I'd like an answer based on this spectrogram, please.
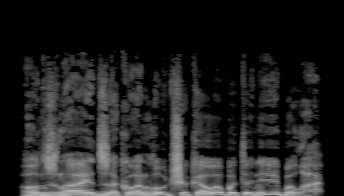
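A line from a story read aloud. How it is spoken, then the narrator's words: Hoarse. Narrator (Russian): хрипло сказал Мышавур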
